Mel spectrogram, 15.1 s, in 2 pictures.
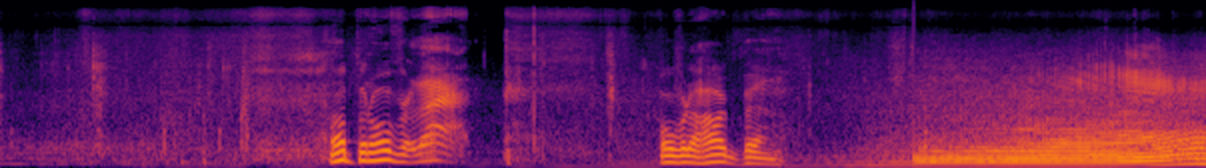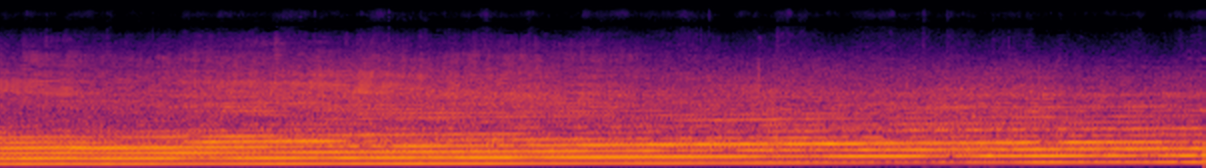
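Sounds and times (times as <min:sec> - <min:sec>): loud car engine: 0:04.9 - 0:15.0.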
